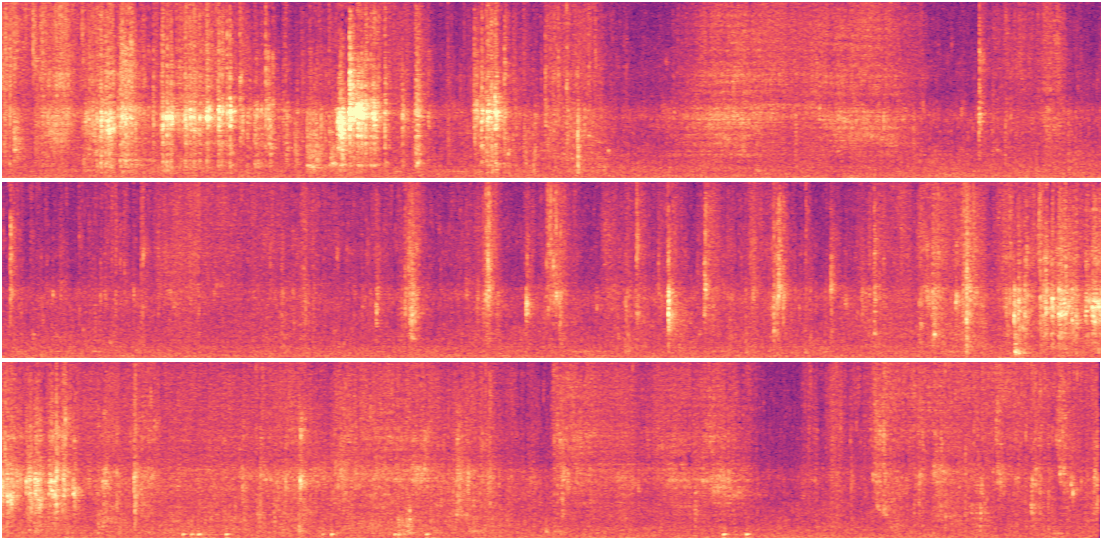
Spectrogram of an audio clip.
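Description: Water from a handheld shower sprayer running over shampoo-lathered hair and splashing into a salon shampoo basin, with hands working through the wet, foamy hair. It comes in uneven splashes and drips, loudest in the first few seconds and again about twenty seconds in.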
